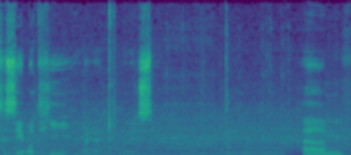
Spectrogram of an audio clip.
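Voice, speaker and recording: A man's voice: on the low side, monotone, drawn-out words. A man streaming his reaction to a game, chatting casually and hesitantly as he thinks aloud. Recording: loud noise behind the voice.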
